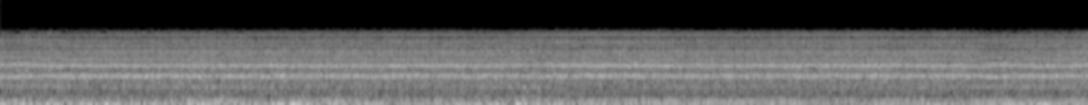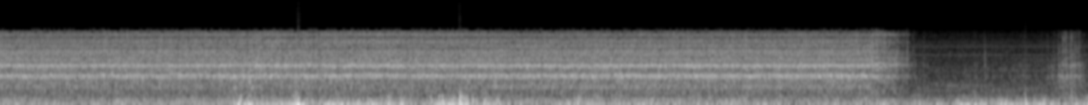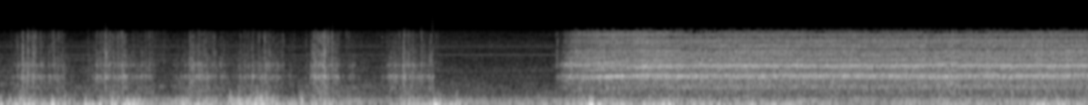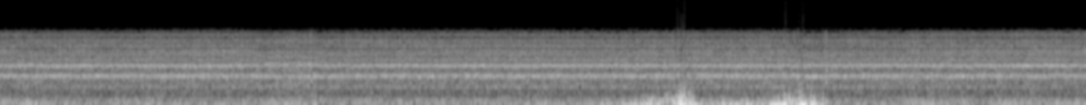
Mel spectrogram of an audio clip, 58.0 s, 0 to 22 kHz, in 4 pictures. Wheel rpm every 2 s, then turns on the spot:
160, 160, 160, 160, 160, 160, 160, 160, 160, 160, 160, 160, 160, 20, 10, 10, 20, 10, 100, 160, 160, 160, 160, 160, 160, 160, 160, 160, 160.
30-36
